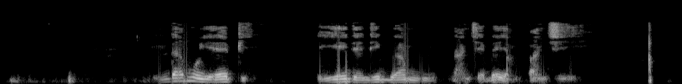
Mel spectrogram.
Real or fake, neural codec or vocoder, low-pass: fake; vocoder, 22.05 kHz, 80 mel bands, Vocos; 7.2 kHz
